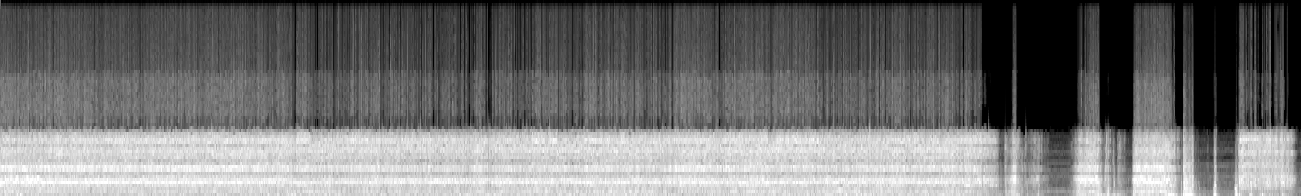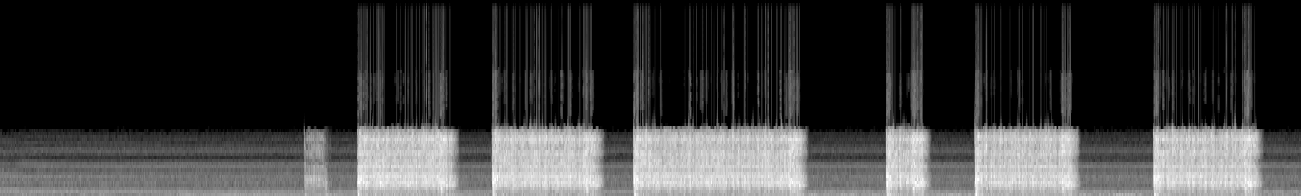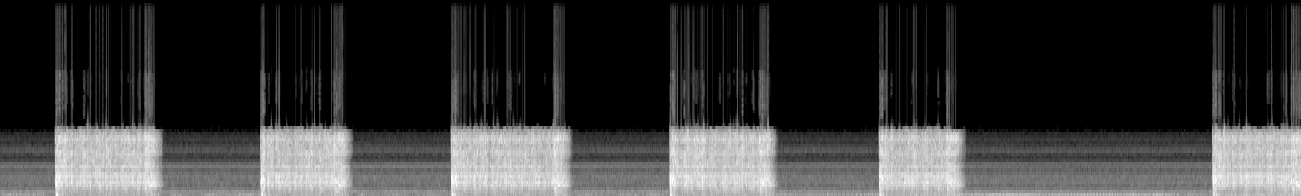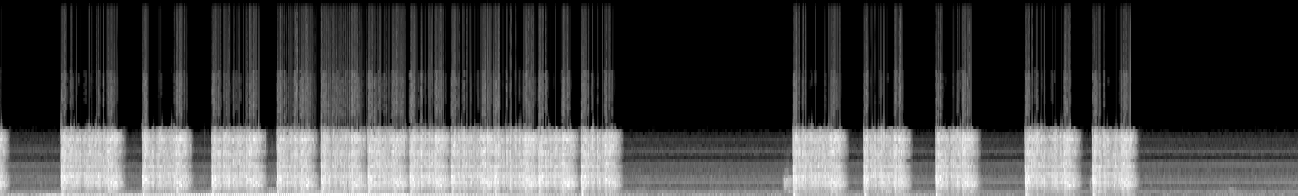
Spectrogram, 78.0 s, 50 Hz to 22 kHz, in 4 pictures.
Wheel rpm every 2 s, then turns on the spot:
220, 230, 230, 230, 230, 220, 230, 60, 80, 100, 0, 0, 170, 220, 220, 200, 70, 200, 180, 60, 180, 160, 70, 180, 160, 80, 160, 0, 130, 140, 160, 170, 200, 150, 0, 140, 100, 130, 0.
none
